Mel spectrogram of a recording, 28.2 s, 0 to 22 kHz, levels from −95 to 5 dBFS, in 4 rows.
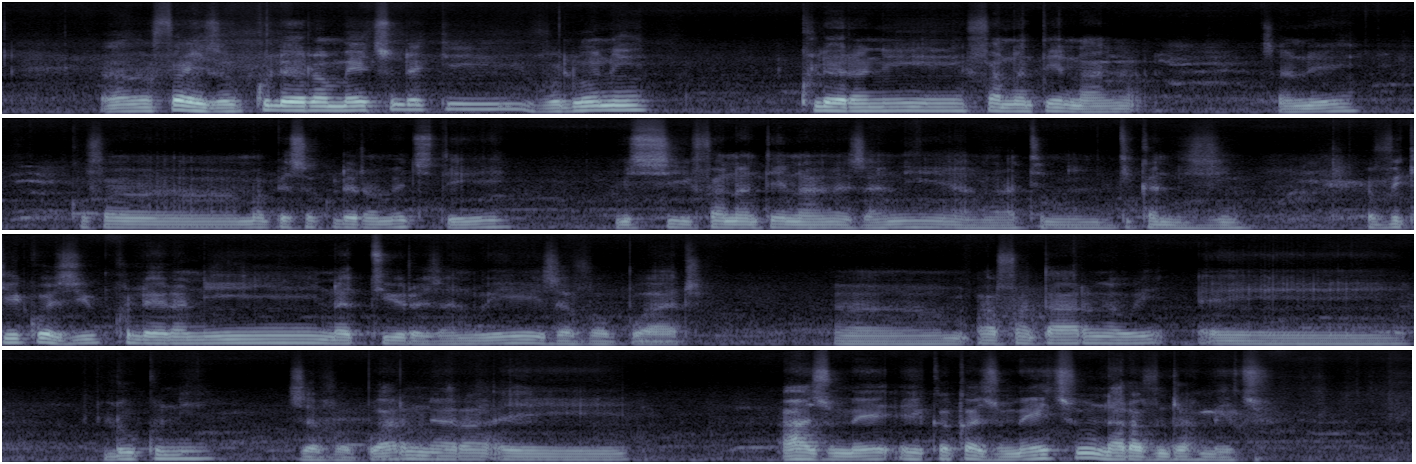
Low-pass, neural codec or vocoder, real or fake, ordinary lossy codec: none; autoencoder, 48 kHz, 128 numbers a frame, DAC-VAE, trained on Japanese speech; fake; none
